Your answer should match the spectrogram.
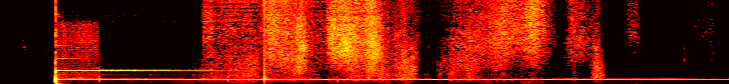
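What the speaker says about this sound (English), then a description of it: "I'll go ahead and sound our gong." A meditation gong is struck once, sharply and close, then rings out in a long, pure, sustained tone that fades slowly over several seconds in a quiet room.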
